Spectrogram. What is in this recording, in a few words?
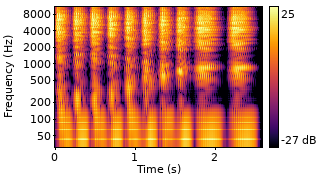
Riddim Bass Hit D#; One-Shots; Bass Hits; Ghosthack; Riddim Essentials Volume 2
